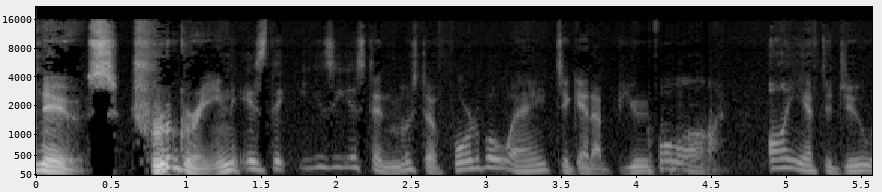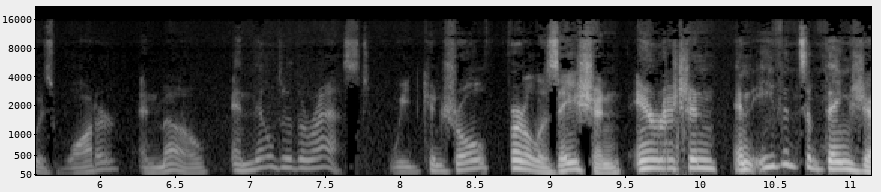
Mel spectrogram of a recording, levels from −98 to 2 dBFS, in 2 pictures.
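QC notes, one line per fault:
0.81–0.97 s, 4.02–4.61 s and 9.70–10.06 s: repeated packet loss (robotic sound). Audio keeps dropping out in short bursts. Each hole is bridged by extending the previous sound, then the next hole arrives. About half of each stretch is patched. The patches give a choppy texture with pieces missing. The first ends just before "is the easiest and". The second follows "way to get a" and is longest, with gaps up to 58 ms. The third follows "rest weed control fertilization".
2.41 s and 2.44 s: short concealed packet loss. Two back-to-back 20 ms holes reached the decoder too late. The receiver continued the previous sound to cover each one, then blended back into the real signal. The result is a brief smear or wobble lasting about 70 ms in all. Any short consonant falling there may be lost.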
